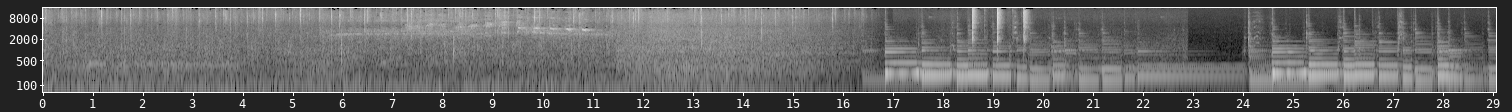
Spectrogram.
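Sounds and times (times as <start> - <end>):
water drips: 0.0 - 16.8, 17.5 - 22.9
rain on foliage: 0.0 - 27.3
bird calling high thin notes: 18.5 - 19.8.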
